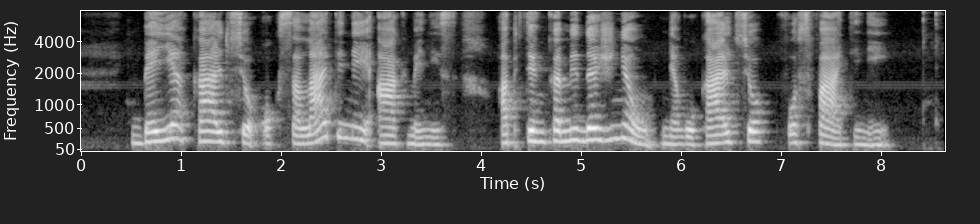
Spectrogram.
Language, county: Lithuanian, Kaunas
